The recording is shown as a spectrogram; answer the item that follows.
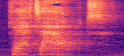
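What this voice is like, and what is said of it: Screamed, growling, layered monster voice. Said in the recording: “she screamed ... The voice sounded like a thousand voices strewn together and resembled a growl”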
